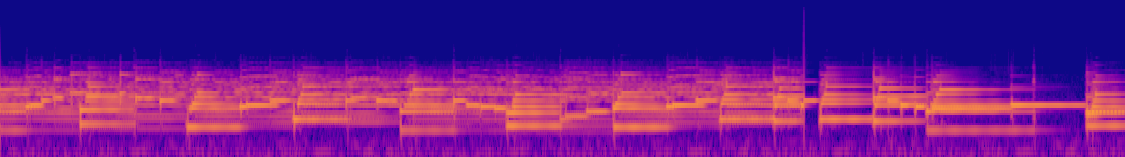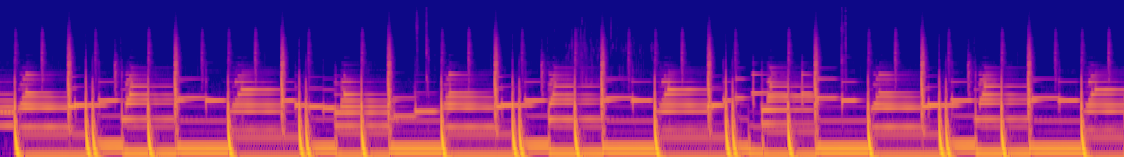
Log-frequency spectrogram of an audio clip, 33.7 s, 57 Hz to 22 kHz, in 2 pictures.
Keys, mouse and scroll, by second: 0.0 right click, 0.3 click, 0.6 scroll down 12, 1.0 scroll up 4, 1.1 click, 1.4 click, 1.5 shift+middle click, 1.6 g, 1.7 KP_1, 1.9 s, 2.0 middle click, 2.0 scroll up 2, 2.2 scroll down 3, 2.5 click, 2.7 click, 2.9 g, 3.2 Tab, 3.7 click, 3.7 middle click, 3.8 scroll down 5, 3.9 middle click, 4.3 click, 4.4 scroll up 3, 4.5 scroll down 1, 5.8 click, 5.9 g, 6.7 click, 6.9 Tab, 7.0 middle click, 7.0-7.5 scroll up 3, 7.2-8.6 typing, 8.1 click, 8.2-8.6 scroll up 2, 9.0 click, 9.1 Tab, 9.1 alt+s, 9.2 alt+s, 9.6 alt+s, 9.9-13.5 typing, 10.0 click, 10.5 click, 10.7 alt+s, 10.7 click, 10.9 scroll up 4, 11.1 click, 11.3 middle click, 11.8 middle click, 12.2 Tab, 12.6 middle click, 13.0 middle click, 13.5 scroll up 2, 13.6 click, 13.7 scroll down 3, 14.0 scroll up 2, 14.2 scroll down 4, 14.5 click, 14.6 Tab, 14.7 click, 14.8 shift+middle click, 14.9 shift+click, 15.0 ctrl+z, 15.1 middle click, 15.2 ctrl+z, 15.6 click, 15.7 middle click, 15.9 ctrl+KP_Subtract, 16.2 Tab, 16.3 Tab, 16.4 click, 16.7 click, 17.0-31.9 typing, 17.1 click, 17.2 scroll down 4, 17.3 scroll up 3, 17.6 scroll down 1, 17.7 middle click, 17.9 shift+middle click, 18.0 click, 18.0 middle click, 18.3 scroll down 2, 18.3 shift+middle click, 18.9 scroll up 3, 18.9 scroll down 2, 19.6 middle click, 19.8 middle click, 20.1 middle click, 20.2 shift+middle click, 20.4 scroll down 8, 20.7-21.3 scroll up 2, 20.9 middle click, 21.4 middle click, 21.8 click, 22.2 middle click, 22.6 scroll up 3, 22.8 scroll down 2, 23.0 click, 23.8 middle click, 24.6 Tab, 24.8 shift+click, 24.9 ctrl+p, 24.9 click, 25.1 scroll up 3, 25.2 alt+click, 26.1-26.4 scroll up 1, 27.8 ctrl+z, 28.5 alt+click, 28.8 alt+Left, 29.3 alt+Left, 29.6 alt+Left, 30.1 Left, 30.2 middle click, 30.5 ctrl+z, 30.6 ctrl+z, 30.8 alt+Left, 30.9 scroll up 2, 31.1 scroll down 2, 31.3 scroll up 1, 31.4 middle click, 31.5 scroll down 1, 31.6 middle click, 31.7 scroll up 1, 32.0 Tab, 32.2 middle drag, 32.4 Tab, 32.7 middle click, 32.8 click, 32.9 middle click, 33.1 ctrl+r, 33.2 Tab, 33.4 ctrl+r, 33.5 middle click.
